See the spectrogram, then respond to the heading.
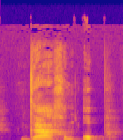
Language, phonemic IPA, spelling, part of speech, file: Dutch, /ˈdaɣə(n) ˈɔp/, dagen op, verb, Nl-dagen op.ogg
- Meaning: inflection of opdagen: 1. plural present indicative 2. plural present subjunctive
